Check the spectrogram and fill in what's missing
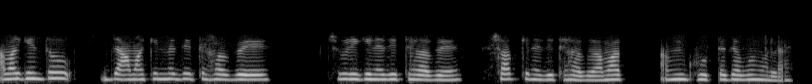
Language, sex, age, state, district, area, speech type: Bengali, female, 45-60, West Bengal, South 24 Parganas, rural, conversation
